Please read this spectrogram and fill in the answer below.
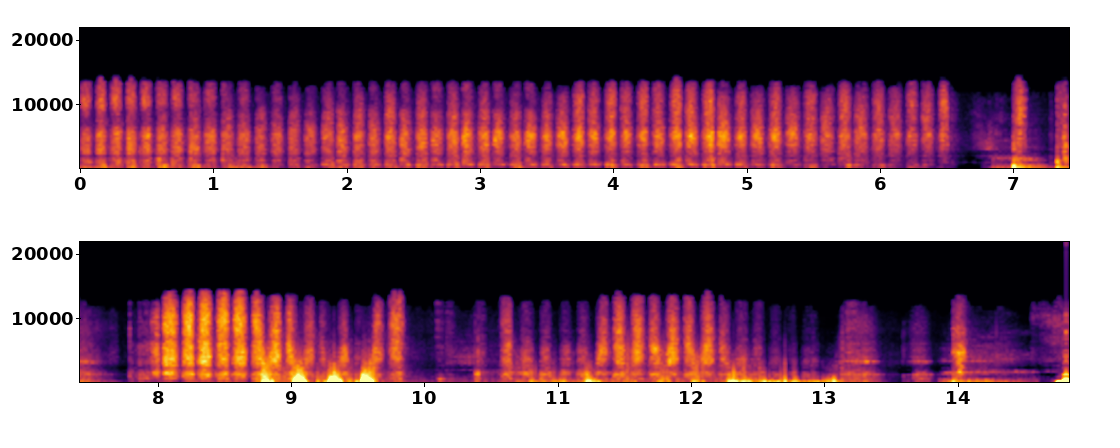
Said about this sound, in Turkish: Benim silgim budur, zımpara.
